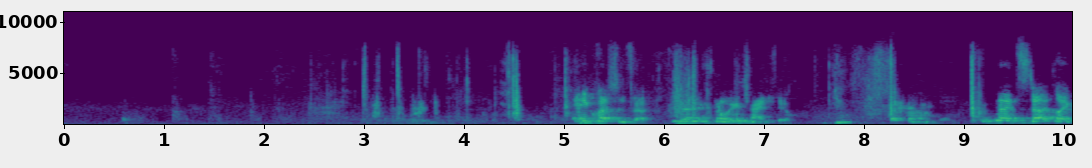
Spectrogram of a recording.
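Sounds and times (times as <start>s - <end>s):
laptop keyboard typing: 1.8s - 5.3s.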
